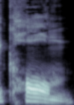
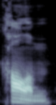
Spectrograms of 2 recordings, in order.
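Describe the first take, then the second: First: "column" said as one syllable, "kohlm"; old mispronunciation. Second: "column" said in two syllables, "KOL-um"; corrected pronunciation. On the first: Retold or imitated. Host admitting the first attempt at the name, "column" pronounced "kohlm". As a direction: say "column" with a long O and no second vowel. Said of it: "I did say column". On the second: Shown as a demonstration. Host passing on a listener's correction, "column" pronounced "KOL-um". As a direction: say "column" with a short open O, then "um". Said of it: "say it is pronounced column".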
